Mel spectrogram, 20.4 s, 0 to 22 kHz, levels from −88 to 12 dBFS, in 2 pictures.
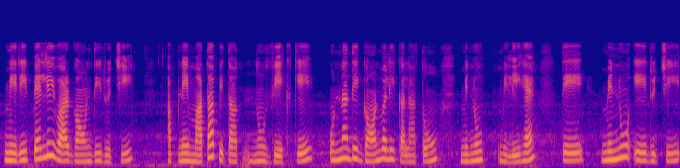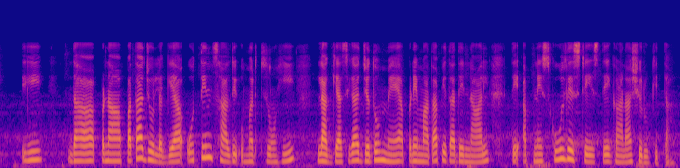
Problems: background sounds at intervals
